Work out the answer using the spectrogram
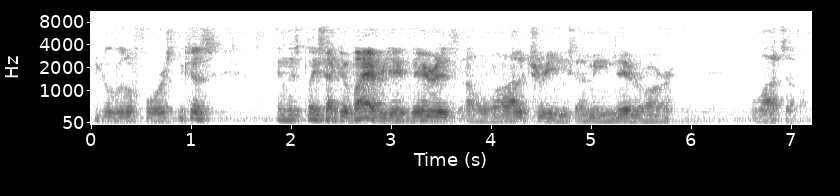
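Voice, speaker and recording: A man's voice: lowish voice, fairly quick, recorded from a distance. Older man muttering in a roomy space. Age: 60s. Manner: folksy, self-deprecating, muttering to himself. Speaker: painting demonstrator. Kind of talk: casual painting tutorial, talking while working. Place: small curtained indoor painting space. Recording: roomy, dull sound with faint noise.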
